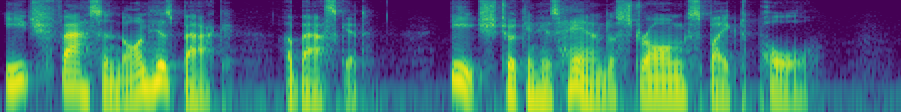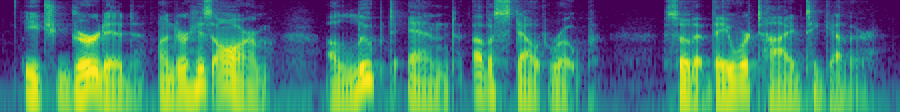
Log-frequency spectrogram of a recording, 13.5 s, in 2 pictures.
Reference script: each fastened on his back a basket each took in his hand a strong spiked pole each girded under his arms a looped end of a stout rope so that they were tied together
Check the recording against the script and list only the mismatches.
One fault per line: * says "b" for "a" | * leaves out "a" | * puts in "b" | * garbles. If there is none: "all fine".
* says "arm" for "arms"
